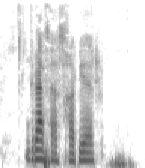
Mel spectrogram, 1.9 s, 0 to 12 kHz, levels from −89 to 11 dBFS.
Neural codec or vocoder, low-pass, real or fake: none; 10.8 kHz; real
